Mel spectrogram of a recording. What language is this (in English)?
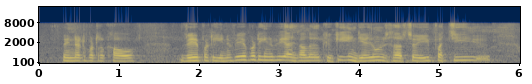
Dogri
